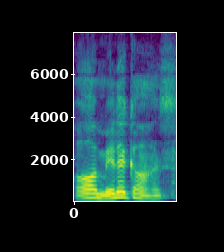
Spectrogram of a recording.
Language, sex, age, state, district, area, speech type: Kashmiri, male, 45-60, Jammu and Kashmir, Kulgam, rural, spontaneous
